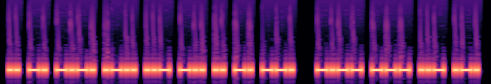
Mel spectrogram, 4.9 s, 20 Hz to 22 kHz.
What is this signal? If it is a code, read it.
Morse code, heard as a keyed tone, about 36 wpm, 700 Hz. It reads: INCLUDING YOUR
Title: Sentences from Top 1000 Words - Review Part 4 - 35wpm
